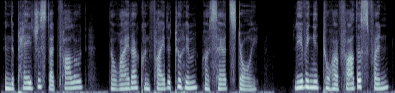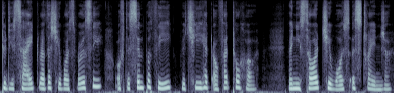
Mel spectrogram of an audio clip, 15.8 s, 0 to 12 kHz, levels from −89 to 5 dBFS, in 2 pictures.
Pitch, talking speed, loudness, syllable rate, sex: 185 Hz, 155 wpm, -20 LUFS, 4.6 syllables/s, female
